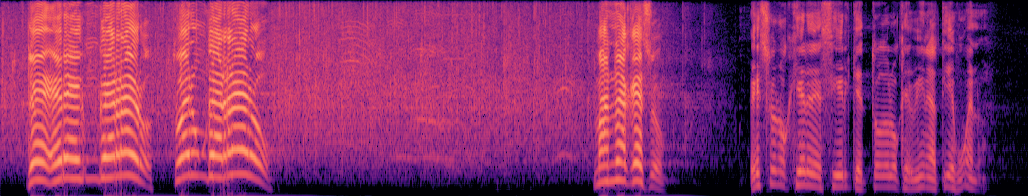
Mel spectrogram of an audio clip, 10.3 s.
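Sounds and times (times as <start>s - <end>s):
audience applause: 0.0s - 7.1s
speech: 0.2s - 2.8s, 5.9s - 6.7s, 7.5s - 9.9s.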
